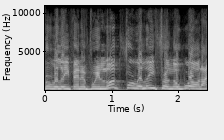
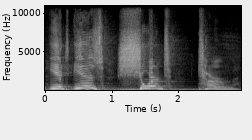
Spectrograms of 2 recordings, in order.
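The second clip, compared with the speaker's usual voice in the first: very slow, each word stretched; drawn out; much slower than usual. Real, not acted. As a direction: lean on it slowly to drive it home. Drawn-out emphasis on short-term.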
